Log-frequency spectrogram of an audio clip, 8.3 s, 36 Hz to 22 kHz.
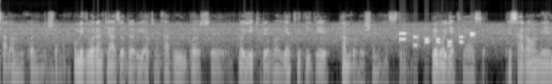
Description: Multi-frequency trunk signalling (R1, as on North American trunks), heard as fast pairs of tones, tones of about 60 ms. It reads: KP 43315 ST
